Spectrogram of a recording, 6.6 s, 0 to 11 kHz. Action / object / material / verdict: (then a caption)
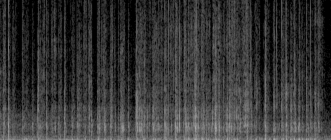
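tap / small cardboard bandage box / cardboard / none. Long acrylic nails tap quickly on the front of a small, hollow cardboard Band-Aid box. The result is a dense run of short, dry clicks with no ring, carrying a hollow tone around 1 kHz and a light, bright edge.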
